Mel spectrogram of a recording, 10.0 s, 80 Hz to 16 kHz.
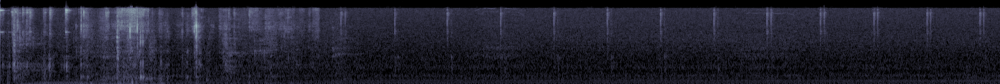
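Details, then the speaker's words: BMW E10 2002 1600 with about 3/4 tank of fuel, key on: steady light ticking about one and a half per second, normal clicking from the electric fuel pump. "I do have electric fuel pump so the clicking you'll hear is going to be electric fuel pump"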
